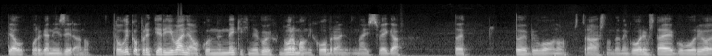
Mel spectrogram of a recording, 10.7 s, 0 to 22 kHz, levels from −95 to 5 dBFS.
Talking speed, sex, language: 120 wpm, male, Croatian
